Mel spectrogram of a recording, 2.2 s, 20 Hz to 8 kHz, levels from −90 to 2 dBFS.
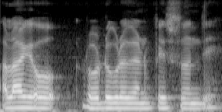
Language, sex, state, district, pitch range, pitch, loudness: Telugu, male, Telangana, Mahabubabad, 135-145 Hz, 140 Hz, -14 LUFS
